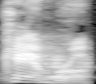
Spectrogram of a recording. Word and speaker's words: Canberra: So Or yeah, Canberra. That's how you pronounce it.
